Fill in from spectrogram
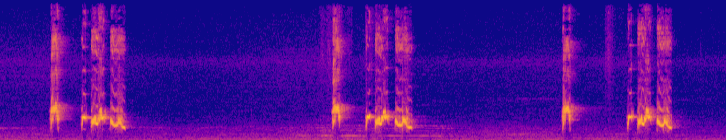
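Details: Red-whiskered bulbul lure song used to train and excite birds into competitive singing: three bursts, each a sharp note followed by a quick run of three or four loud buzzy chirps, spaced about three seconds apart over a quiet background.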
